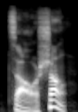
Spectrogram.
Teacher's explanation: So, it goes down then up. The second syllable is a light neutral tone. So, it's much quicker.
